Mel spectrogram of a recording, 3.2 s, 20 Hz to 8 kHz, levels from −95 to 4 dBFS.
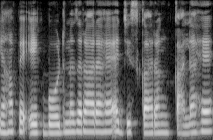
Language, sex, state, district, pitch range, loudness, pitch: Hindi, female, Delhi, New Delhi, 185-205 Hz, -17 LUFS, 195 Hz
